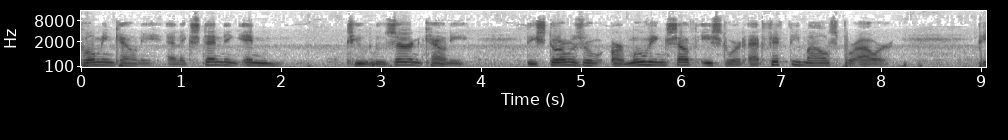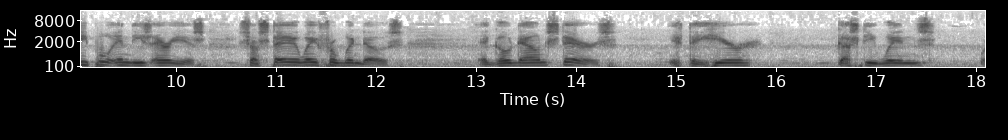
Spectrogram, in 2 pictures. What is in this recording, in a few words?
weather beeping and announcement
